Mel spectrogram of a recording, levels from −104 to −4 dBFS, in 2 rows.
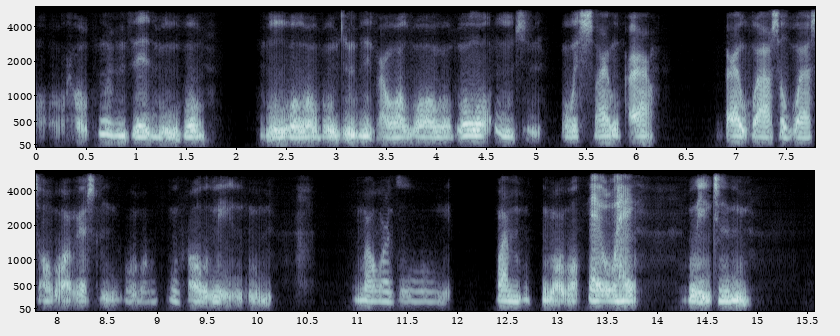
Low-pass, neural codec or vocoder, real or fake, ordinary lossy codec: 5.4 kHz; autoencoder, 44.1 kHz, a latent of 192 numbers a frame, MeloTTS; fake; AAC, 48 kbps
